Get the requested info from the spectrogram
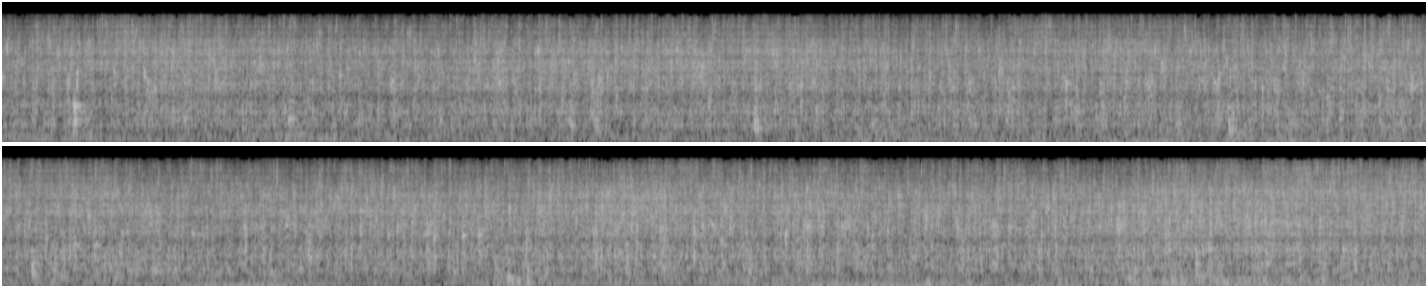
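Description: Two breaded chicken breasts deep-frying in hot oil in an electric deep fryer: a steady, even sizzling and bubbling.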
